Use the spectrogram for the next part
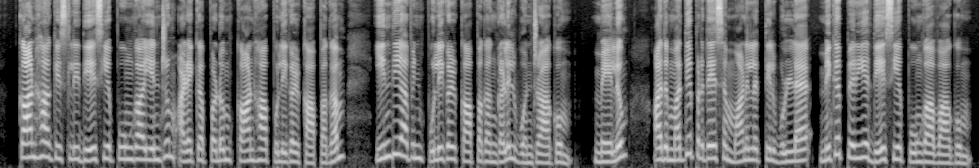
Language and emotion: Tamil, neutral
